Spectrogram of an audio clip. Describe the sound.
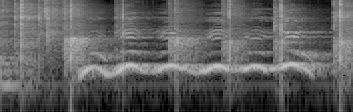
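About seven sharp hand claps land in a steady, even rhythm, while a voice holds a sustained, wavering tone underneath them the whole time.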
